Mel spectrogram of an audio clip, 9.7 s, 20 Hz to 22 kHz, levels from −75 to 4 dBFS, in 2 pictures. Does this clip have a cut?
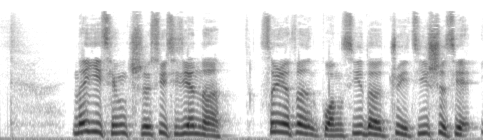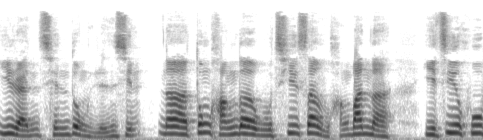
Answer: no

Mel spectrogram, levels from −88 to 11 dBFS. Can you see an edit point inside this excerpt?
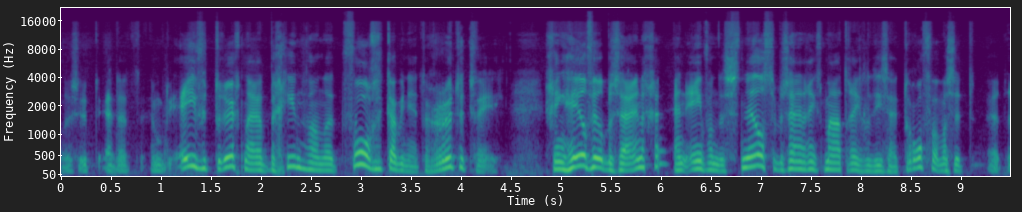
no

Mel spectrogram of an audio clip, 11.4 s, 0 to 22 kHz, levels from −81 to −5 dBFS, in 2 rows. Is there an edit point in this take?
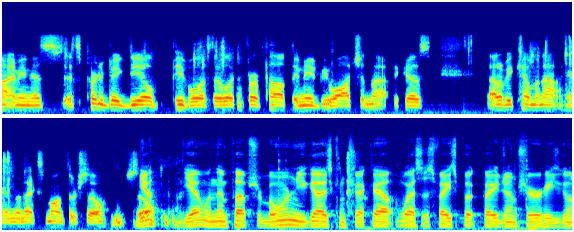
no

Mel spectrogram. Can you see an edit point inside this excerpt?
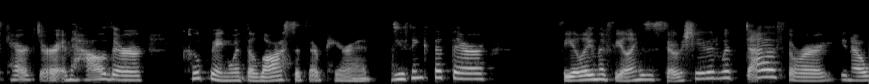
yes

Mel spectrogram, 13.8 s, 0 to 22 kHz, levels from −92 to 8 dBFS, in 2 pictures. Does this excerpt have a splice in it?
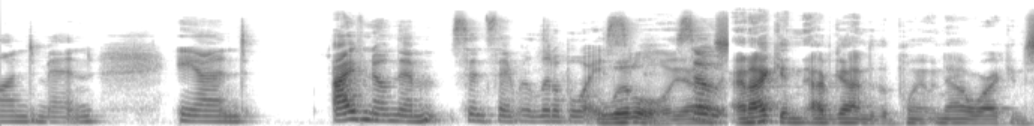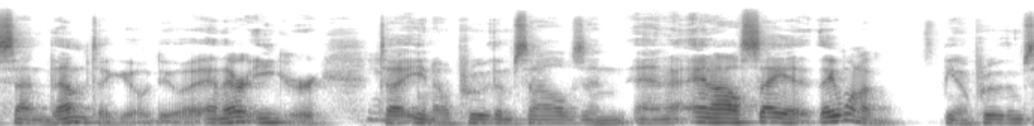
yes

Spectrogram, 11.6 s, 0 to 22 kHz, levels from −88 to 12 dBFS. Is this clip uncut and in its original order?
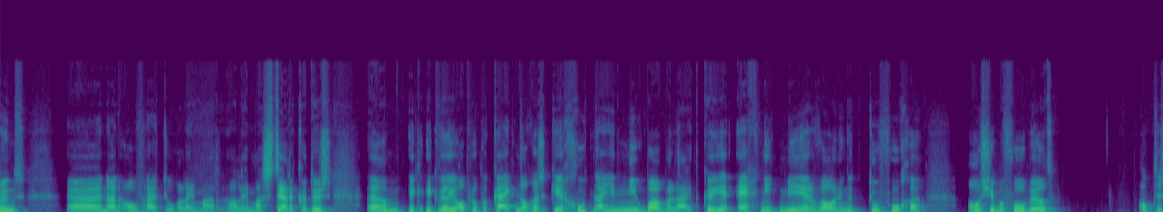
yes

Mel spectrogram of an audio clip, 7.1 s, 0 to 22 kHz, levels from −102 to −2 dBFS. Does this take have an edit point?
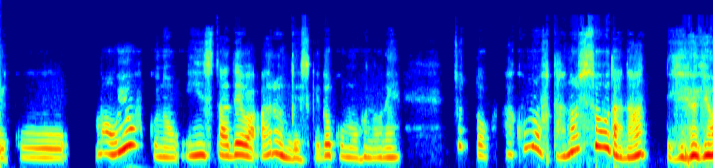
yes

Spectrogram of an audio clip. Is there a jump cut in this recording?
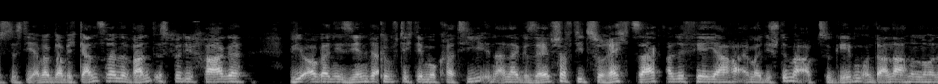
yes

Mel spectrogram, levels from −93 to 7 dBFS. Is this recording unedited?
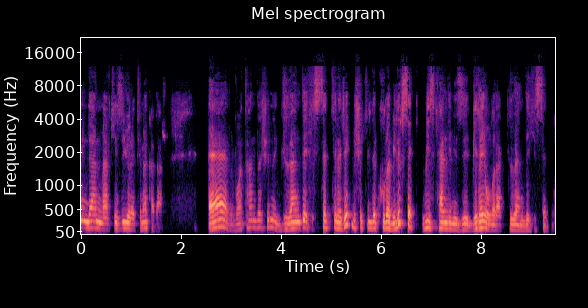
yes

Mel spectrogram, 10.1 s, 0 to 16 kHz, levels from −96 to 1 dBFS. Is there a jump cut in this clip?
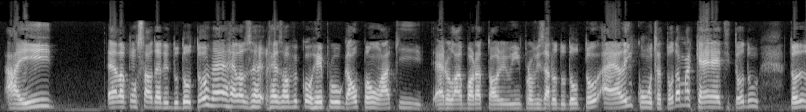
no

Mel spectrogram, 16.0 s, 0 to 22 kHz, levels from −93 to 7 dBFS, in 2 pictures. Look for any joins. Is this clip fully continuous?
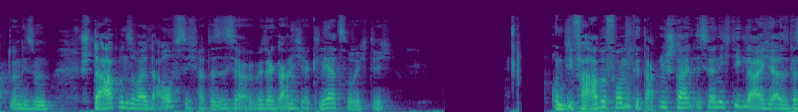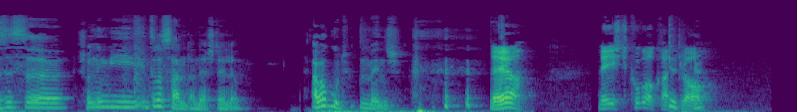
no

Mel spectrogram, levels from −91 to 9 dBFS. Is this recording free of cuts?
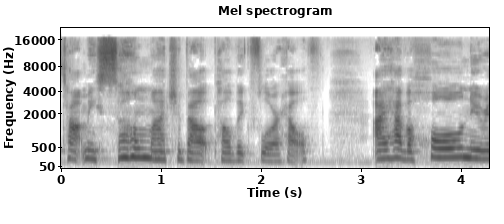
yes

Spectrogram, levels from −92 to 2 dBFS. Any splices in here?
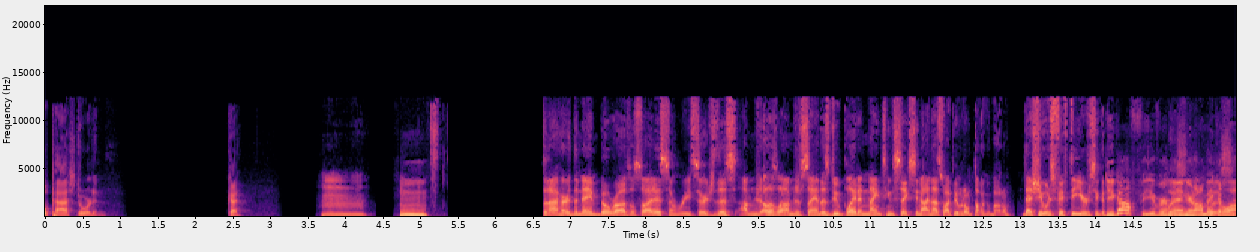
yes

